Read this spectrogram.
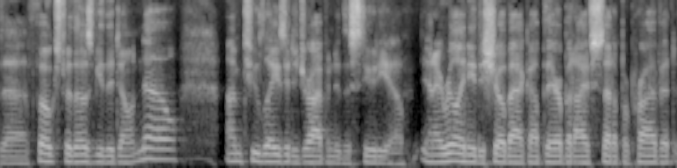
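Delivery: ordinary talk, nothing marked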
